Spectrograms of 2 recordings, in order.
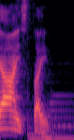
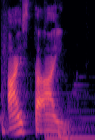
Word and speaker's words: Einstein: Eu acho que a pronúncia no alemão lembra muito a caririense. Não é Einstein, é Einstein.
